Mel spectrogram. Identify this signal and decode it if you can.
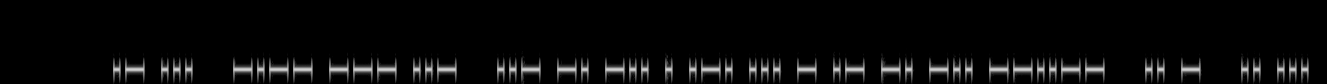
Morse code, heard as a keyed tone, about 20 wpm, 700 Hz. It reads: AS YOU UNDERSTAND, IT IS
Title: Sentences from Top 1000 Words - Review Part 5 - 20wpm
